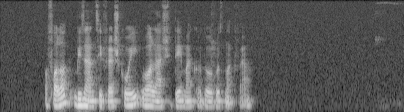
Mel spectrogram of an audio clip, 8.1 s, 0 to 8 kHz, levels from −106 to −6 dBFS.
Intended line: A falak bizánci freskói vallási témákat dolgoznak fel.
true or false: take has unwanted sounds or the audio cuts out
false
